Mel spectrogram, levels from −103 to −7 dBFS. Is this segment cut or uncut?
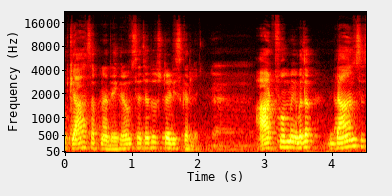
uncut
